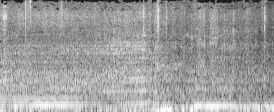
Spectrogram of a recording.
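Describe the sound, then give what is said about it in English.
A car with a swapped differential and an HKS cat-back exhaust revs under hard acceleration, a loud, continuous drone climbing in pitch, briefly dipping partway through before pulling again. No one speaks. “You can kind of hear it if I get on it. Do a little pull.”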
